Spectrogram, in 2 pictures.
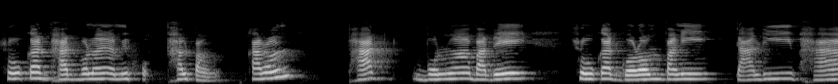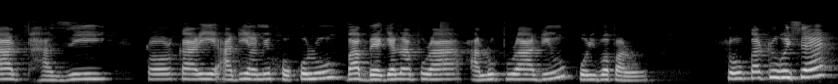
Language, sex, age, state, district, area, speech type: Assamese, female, 45-60, Assam, Biswanath, rural, spontaneous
